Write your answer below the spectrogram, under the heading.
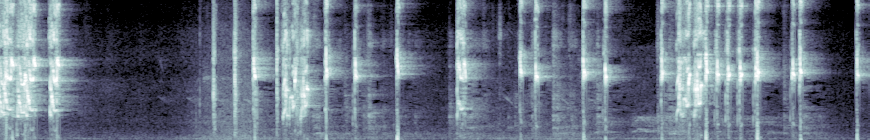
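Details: Lovebird chirps, played to lure other birds: single high, clipped chirps spaced out, then short scratchy chattering bursts, against a quiet background.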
